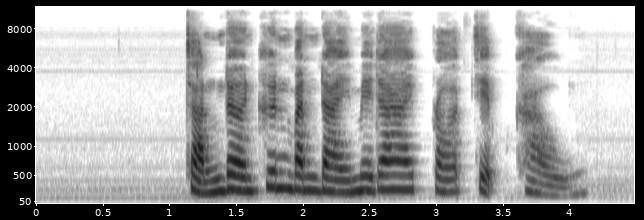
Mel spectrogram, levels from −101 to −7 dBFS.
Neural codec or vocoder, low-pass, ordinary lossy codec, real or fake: none; 10.8 kHz; none; real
